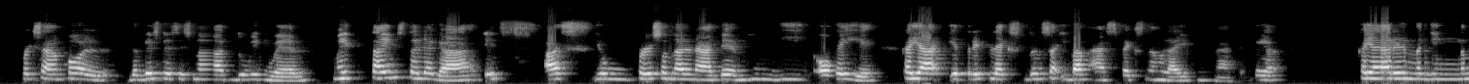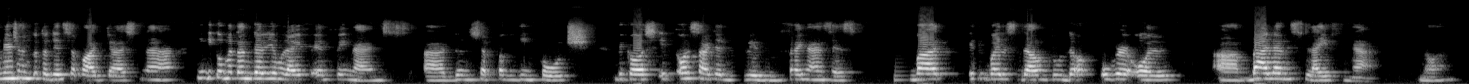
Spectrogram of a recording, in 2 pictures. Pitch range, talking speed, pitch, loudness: 205-250 Hz, 145 wpm, 230 Hz, -15 LUFS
